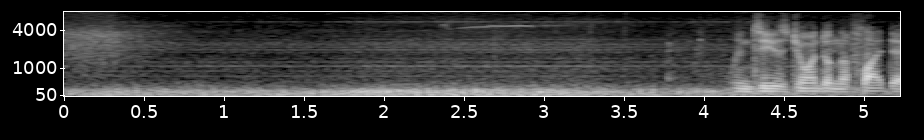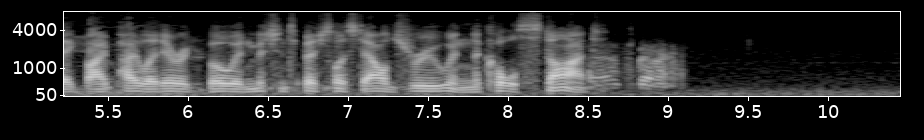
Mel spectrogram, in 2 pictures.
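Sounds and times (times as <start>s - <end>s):
space shuttle main engines rumbling: 0.0s - 9.1s
faint thin whine: 0.0s - 9.2s
speech: 4.2s - 9.1s.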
